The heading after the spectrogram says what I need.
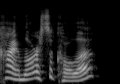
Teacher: asking the whole thing as if it were a question with that rising intonation, like I mentioned before with upspeak.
